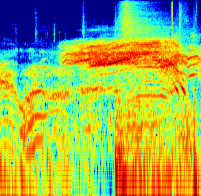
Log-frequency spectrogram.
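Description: A cartoon creature's loud, high, wavering screech, starting about half a second in and lasting over a second.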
